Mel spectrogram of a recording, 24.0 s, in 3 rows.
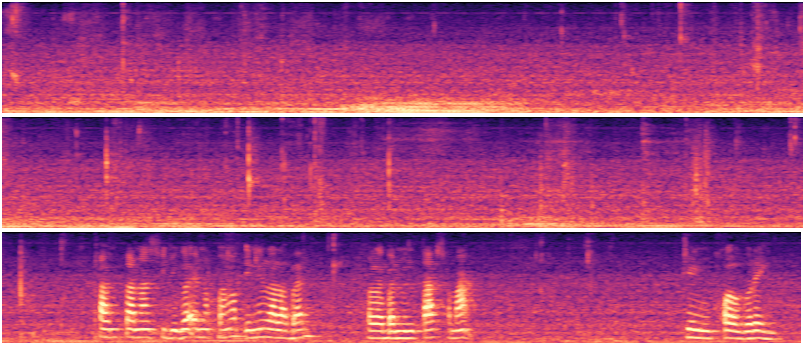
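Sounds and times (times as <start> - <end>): chewing and lip-smacking: 0.0 - 17.0, 19.2 - 19.6, 21.0 - 22.3.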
